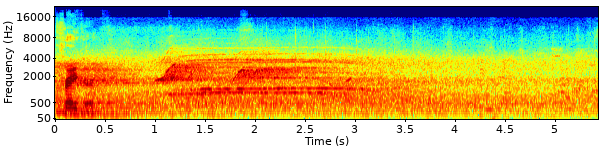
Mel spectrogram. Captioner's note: audience cheering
